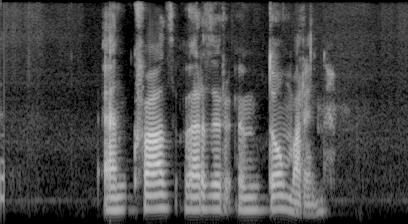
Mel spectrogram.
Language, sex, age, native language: Icelandic, male, 20-29, Icelandic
